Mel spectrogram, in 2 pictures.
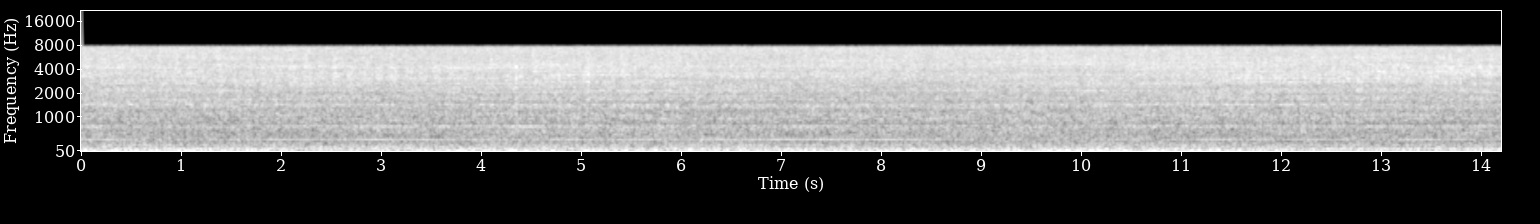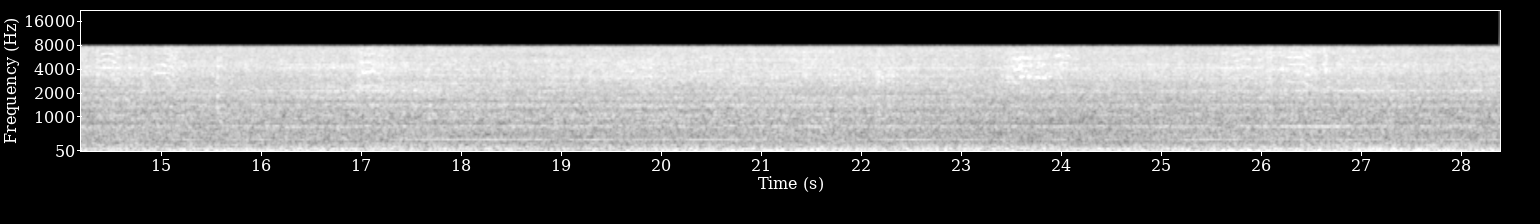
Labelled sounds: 4.7	5.0	Pacific white-sided dolphin, 3.3 to 3.4 kHz
20.3	20.6	Pacific white-sided dolphin, 3.6 to 3.9 kHz
23.5	23.9	Pacific white-sided dolphin, 3.0 to 5.6 kHz
26.1	26.3	Pacific white-sided dolphin, 3.8 to 4.0 kHz

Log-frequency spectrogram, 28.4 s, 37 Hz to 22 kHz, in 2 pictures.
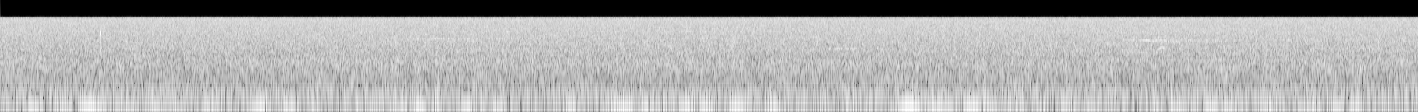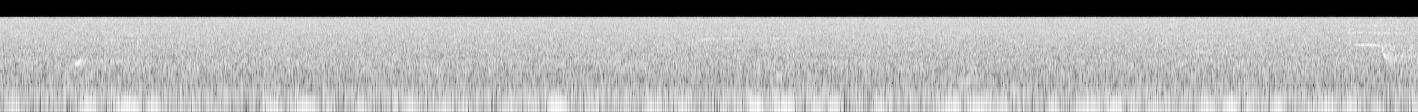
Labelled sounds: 27.7	28.0	killer whale, northern resident, 1.5 to 5.2 kHz

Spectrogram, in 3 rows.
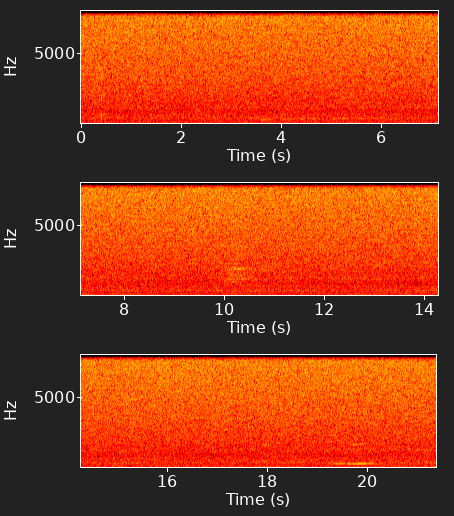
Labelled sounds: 10.2	10.5	humpback whale, 1.9 to 2.1 kHz

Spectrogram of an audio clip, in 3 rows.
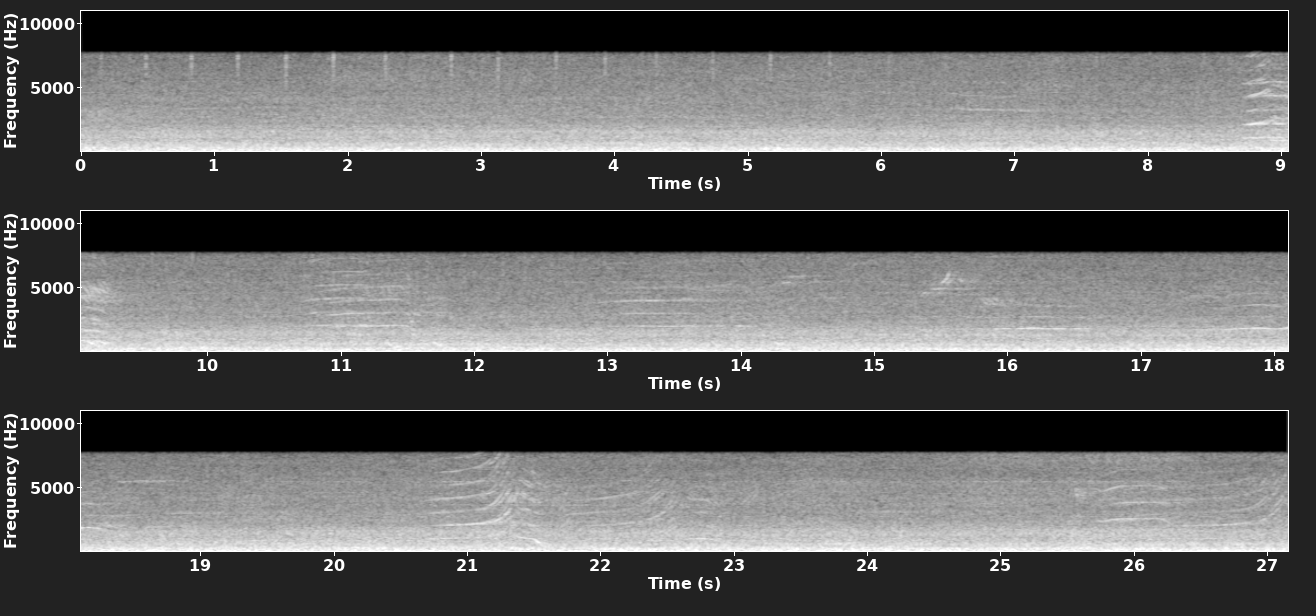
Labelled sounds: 26.5	27.1	killer whale, southern resident, 2.1 to 3.7 kHz

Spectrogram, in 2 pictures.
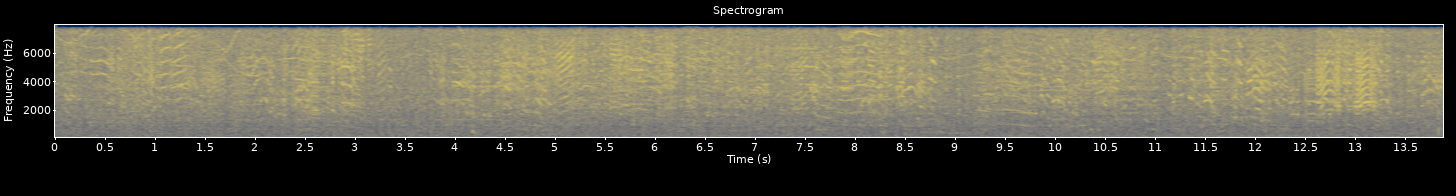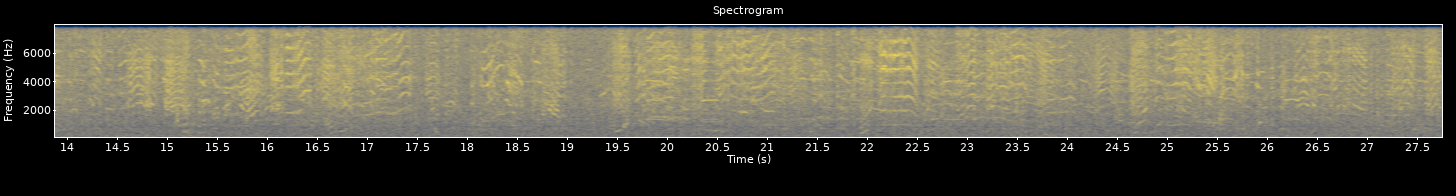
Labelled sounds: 0.2	0.6	Pacific white-sided dolphin, 5.2 to 5.7 kHz
1.2	1.4	Pacific white-sided dolphin, 5.1 to 5.2 kHz
1.9	2.7	Pacific white-sided dolphin, 3.9 to 5.8 kHz
3.8	4.7	Pacific white-sided dolphin, 2.6 to 5.4 kHz
5.5	10.1	Pacific white-sided dolphin, 0.86 to 7.9 kHz
11.0	12.1	Pacific white-sided dolphin, 1.4 to 6.0 kHz
12.9	13.2	Pacific white-sided dolphin, 2.0 to 2.7 kHz
14.5	16.3	Pacific white-sided dolphin, 1.9 to 5.8 kHz
17.1	17.5	Pacific white-sided dolphin, 1.7 to 7.4 kHz
19.8	24.1	Pacific white-sided dolphin, 1.3 to 7.1 kHz
24.8	26.5	Pacific white-sided dolphin, 0.99 to 7.9 kHz
26.7	27.0	Pacific white-sided dolphin, 6.2 to 6.4 kHz

